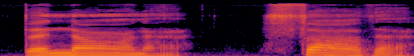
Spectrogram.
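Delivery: BANANA and FATHER both ending in neutral "uh"; matching weak endings. Shown as a demonstration. Teacher comparing the ER to banana, English pronunciation. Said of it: "je le prononce comme un, comme dans la banane".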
